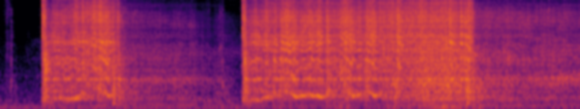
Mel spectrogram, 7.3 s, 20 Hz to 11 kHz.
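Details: Barn-find 1971 Ford F350 Crew Cab first start after years sitting, fed by a primed auxiliary fuel system, distributor left loose: two cranking bursts, then it catches and runs ragged and uneven, sagging. Hard start; timing suspected off; major tick suspected lifter or rod.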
